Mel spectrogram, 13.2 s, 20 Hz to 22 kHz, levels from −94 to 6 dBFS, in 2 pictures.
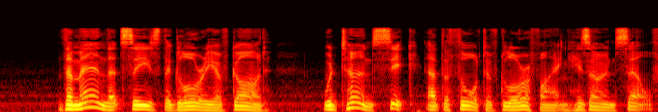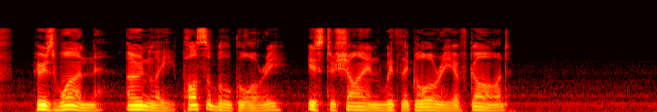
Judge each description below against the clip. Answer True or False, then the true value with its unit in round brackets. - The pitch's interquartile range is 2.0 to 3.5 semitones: False (4.6 semitones)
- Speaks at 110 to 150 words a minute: True (145 wpm)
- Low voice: True (110 Hz)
